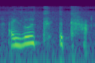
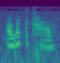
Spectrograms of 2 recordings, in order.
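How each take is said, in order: First: "like" said as loik with an Irish vowel; Irish I sound. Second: Said in the usual way. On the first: Shown as a demonstration. Showing viewers the Irish I, like as loik. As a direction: bend the I in "like" toward oi. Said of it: "the I's for the Irish is like a U". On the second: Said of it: "the I's for the Irish".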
